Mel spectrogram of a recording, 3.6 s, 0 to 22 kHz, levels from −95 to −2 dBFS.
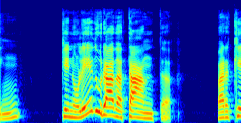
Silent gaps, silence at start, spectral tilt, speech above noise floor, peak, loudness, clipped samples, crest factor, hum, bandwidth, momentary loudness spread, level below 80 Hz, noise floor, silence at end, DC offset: none; 0 s; -5 dB/octave; 66 dB; -2 dBFS; -20 LUFS; under 0.1%; 20 dB; none; 15.5 kHz; 19 LU; -70 dBFS; -86 dBFS; 0 s; under 0.1%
